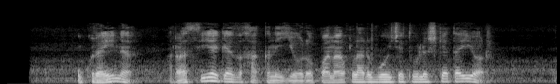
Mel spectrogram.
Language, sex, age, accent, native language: Uzbek, male, 19-29, Namangan, Uzbek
